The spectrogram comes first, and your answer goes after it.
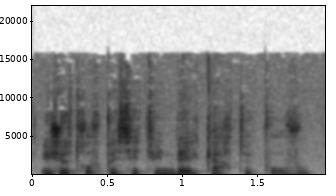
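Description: A woman giving a tarot reading to her viewers, speaking gently and unhurriedly with many pauses. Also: fairly high pitch, husky, poor audio. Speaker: tarot card reader.

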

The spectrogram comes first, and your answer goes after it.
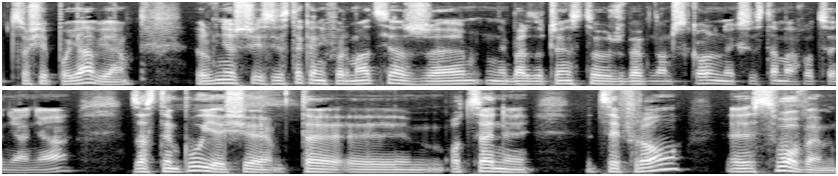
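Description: Deep, mellow-voiced man musing hesitantly. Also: normal speed, no echo, clean studio sound. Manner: searching for words, hesitant, many "y" fillers. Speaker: podcast co-host. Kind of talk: conversational podcast discussion.

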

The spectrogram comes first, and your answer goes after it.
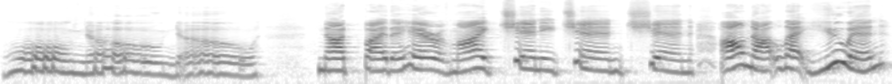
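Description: Woman voicing a calm, sensible little pig. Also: fairly high pitch, extremely slow. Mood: defiant.

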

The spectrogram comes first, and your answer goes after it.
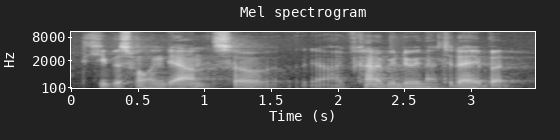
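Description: Very deep, gravelly young man, sore jaw. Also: fairly quick. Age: young adult. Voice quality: gravelly, creaky voice. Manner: deadpan, dryly joking. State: swollen, sore jaw after wisdom teeth removal. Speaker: vlogger. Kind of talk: casual rambling vlog. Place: indoors at home. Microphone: handheld camera at arm's length.

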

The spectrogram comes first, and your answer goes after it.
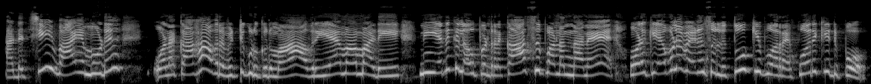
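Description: A woman's voice: very high-pitched, lively intonation, fairly quick. A woman voicing an arrogant rich village girl in a cartoon, taunting and threatening her rival. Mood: scornful. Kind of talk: cartoon voice acting.

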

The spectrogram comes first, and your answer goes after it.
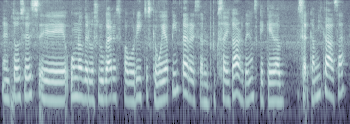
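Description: A middle-aged woman from Peru talks slowly about her painting as an interview guest. Her voice is mellow and warm, and she pauses often with thoughtful fillers. She sounds close on a lapel mic in a studio set. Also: mid-range voice, steady tone. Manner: thoughtful, many hesitations. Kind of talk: interview conversation.

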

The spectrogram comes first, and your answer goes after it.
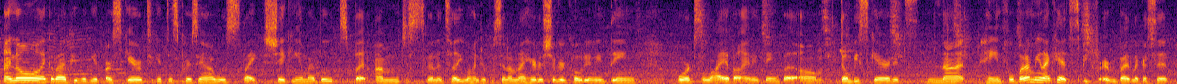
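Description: A woman's voice: deep voice, steady tone, fairly quick. A young woman with a slight lisp from a tongue piercing, chatting frankly and casually as she gives advice to camera. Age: young adult. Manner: frank, conversational advice-giving. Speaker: vlogger. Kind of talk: casual vlog chat. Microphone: camera or phone at arm's length. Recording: clear background noise, home camera recording.

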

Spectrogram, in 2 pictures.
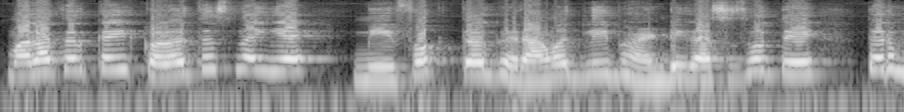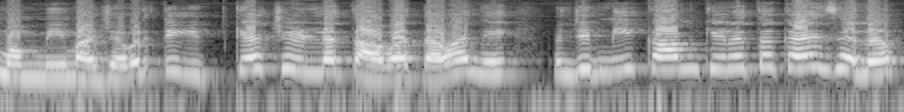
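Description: A meek young daughter-in-law asks plaintive questions in a high, lifted voice, as a woman storyteller puts her on. She sounds bewildered and pleading. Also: animated, moderate pace, hardly any pauses, darkish tone. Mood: puzzled.

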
